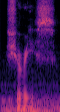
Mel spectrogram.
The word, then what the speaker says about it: Sharice: would be more memorable Sharice it rhymes with police and release release me from the police sherei chizo yeah probably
